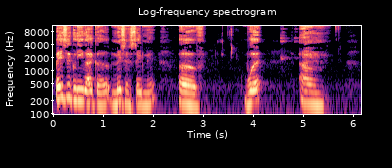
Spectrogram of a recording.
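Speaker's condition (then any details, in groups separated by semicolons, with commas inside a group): Cerebral palsy; working to improve talking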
